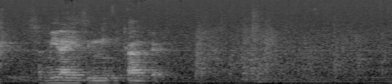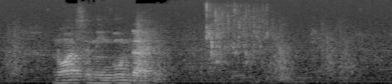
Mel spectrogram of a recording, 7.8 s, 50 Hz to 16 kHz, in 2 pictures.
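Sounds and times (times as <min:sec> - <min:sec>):
speech: 0:00.4 - 0:01.8, 0:04.4 - 0:05.7
faint water drips: 0:06.0 - 0:06.7
water pouring in a splashing trickle: 0:06.0 - 0:06.8.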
